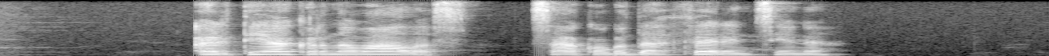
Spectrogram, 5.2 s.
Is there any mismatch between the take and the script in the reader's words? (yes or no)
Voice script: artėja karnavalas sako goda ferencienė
no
